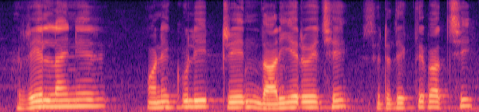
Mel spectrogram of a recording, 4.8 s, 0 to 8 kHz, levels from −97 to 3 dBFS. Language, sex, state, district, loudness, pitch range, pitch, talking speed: Bengali, male, West Bengal, Darjeeling, -15 LUFS, 135-165 Hz, 150 Hz, 100 wpm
